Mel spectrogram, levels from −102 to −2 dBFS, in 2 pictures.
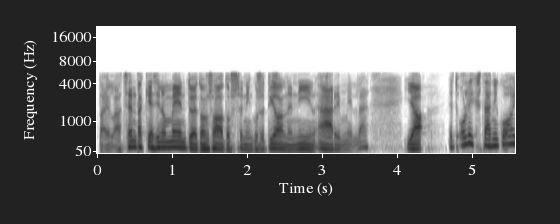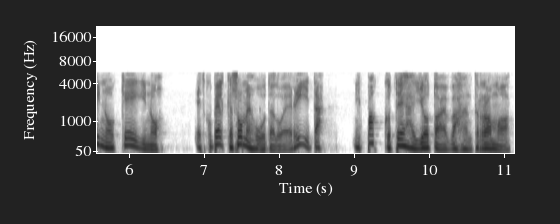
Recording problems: garbled, watery; badly; nothing above 5.5 kHz

